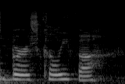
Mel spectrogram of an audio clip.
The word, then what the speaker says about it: Burj Khalifa: It is Burj Khalifa.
